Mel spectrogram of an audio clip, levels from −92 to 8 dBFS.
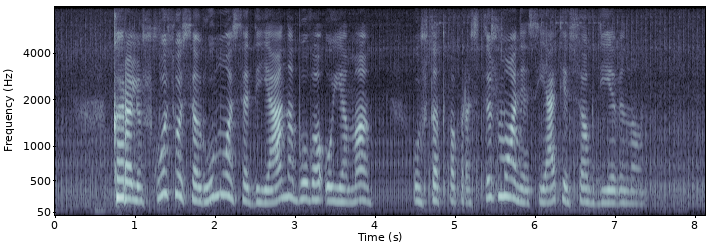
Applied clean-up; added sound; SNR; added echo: none; Tools; 18 dB; none.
